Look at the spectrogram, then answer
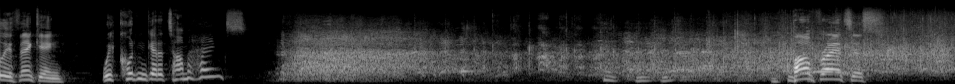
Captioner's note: laughter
